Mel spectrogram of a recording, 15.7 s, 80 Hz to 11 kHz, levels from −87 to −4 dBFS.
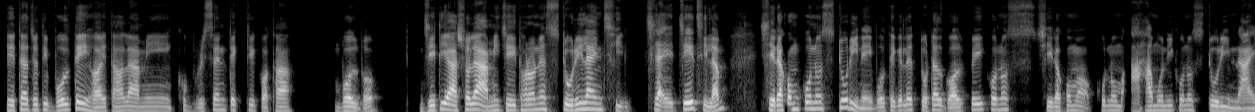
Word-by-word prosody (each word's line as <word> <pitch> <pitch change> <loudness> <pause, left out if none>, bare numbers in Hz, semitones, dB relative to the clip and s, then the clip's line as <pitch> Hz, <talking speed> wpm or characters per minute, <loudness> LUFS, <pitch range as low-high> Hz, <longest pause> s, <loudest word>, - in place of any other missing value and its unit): এটা 150 +4 0
যদি 155 +1 -1
বলতেই 155 +4 +3
হয় 115 +1 +2
তাহলে 125 +2 -1
আমি 120 +1 -7 0.4
খুব 145 - -11 0.2
রিসেন্ট 150 +7 -5
একটি 150 - -9
কথা 120 +1 -1 0.8
বলব। 120 -5 +3 0.8
যেটি 140 +6 +1 0.2
আসলে 165 +4 +4
আমি 130 +3 -1
যেই 145 -2 +2
ধরনের 155 +3 +1
স্টোরি 155 +1 +2
লাইন 175 -2 +4
ছি 140 - -6 0.4
চাই 120 - +3 0.2
চেয়েছিলাম 180 -8 +4 0.5
সেরকম 150 +3 +5
কোনো 185 0 +2 0.2
স্টোরি 215 -3 +1
নেই 95 0 -2
বলতে 120 +3 -2
গেলে 145 +2 +1
টোটাল 150 +4 +1
গল্পেই 115 +9 0
কোনো 160 0 0
সো - - -20 0.3
সেরকম 125 +2 -3
অ - - -5 0.2
কোনো 140 -1 -5 0.3
আহামনি 135 +4 -3
কোনো 145 0 -4
স্টোরি 130 -3 -2 0.2
নাই। 95 +1 0
145 Hz, 145 wpm, -26 LUFS, 125-160 Hz, 0.8 s, সেরকম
